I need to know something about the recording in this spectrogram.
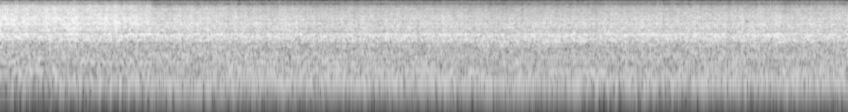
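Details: Suzuki two-stroke motorcycle with non-original carburetors after adjusting the carburetor screws: loud, busy idle holding an even speed without stumbling or dying over ten seconds; idles and runs well.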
